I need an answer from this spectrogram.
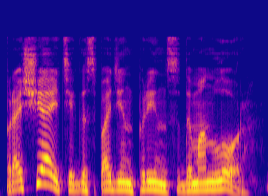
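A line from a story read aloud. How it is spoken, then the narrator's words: Sharp shout. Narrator (Russian): резко прокричал граф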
